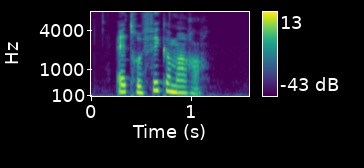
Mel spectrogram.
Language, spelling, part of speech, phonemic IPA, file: French, être fait comme un rat, verb, /ɛ.tʁə fɛ kɔ.m‿œ̃ ʁa/, Fr-être fait comme un rat.ogg
- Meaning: to be cornered, to be a dead duck, to be dead meat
